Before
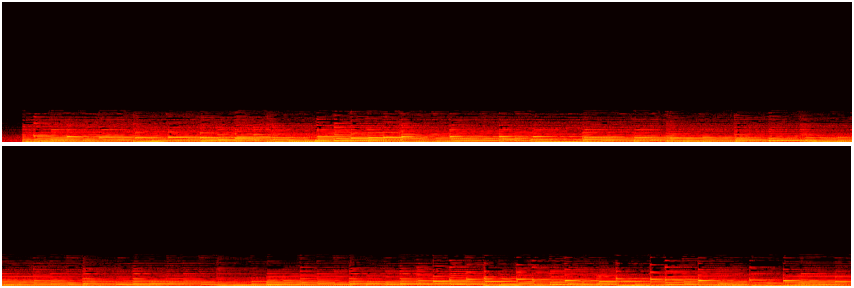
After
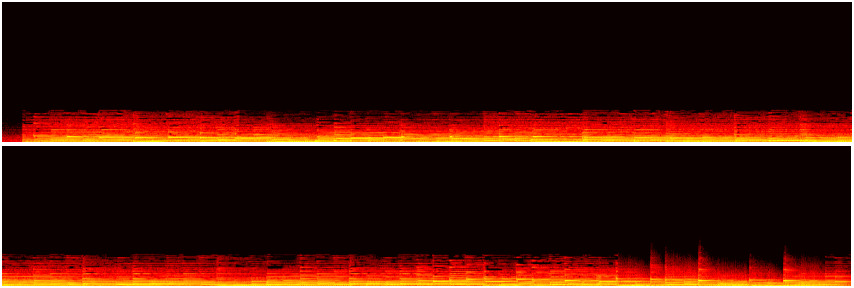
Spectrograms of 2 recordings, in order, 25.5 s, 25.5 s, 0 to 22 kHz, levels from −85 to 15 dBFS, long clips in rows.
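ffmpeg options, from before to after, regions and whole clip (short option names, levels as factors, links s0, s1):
-filter_complex "[0:a]asettb=1/sr,asplit=3[s0][s1][s2];[s0]atrim=end=3.554[s3];[s1]atrim=start=3.55:end=7.22,asetpts=PTS-STARTPTS,afade=t=in:d=0.004:c=qsin,afade=t=out:st=3.666:d=0.004:c=qsin,lowpass=f=1200:p=1,asplit=2[s4][s5];[s5]adelay=29,volume=0.631[s6];[s4][s6]amix=inputs=2:normalize=0,atrim=end_sample=161847[s7];[s2]atrim=start=7.216[s8];[s3][s7]acrossfade=d=0.004:c1=hsin:c2=qsin[s9];[s9][s8]acrossfade=d=0.004:c1=qsin:c2=hsin,asettb=1/sr,asplit=3[s10][s11][s12];[s10]atrim=end=21.984[s13];[s11]atrim=start=21.98:end=25.09,asetpts=PTS-STARTPTS,afade=t=in:d=0.004:c=qsin,afade=t=out:st=3.106:d=0.004:c=qsin,equalizer=f=3600:t=o:w=1.1:g=-7.5,adynamicsmooth=sensitivity=0.5:basefreq=680[s14];[s12]atrim=start=25.086[s15];[s13][s14]acrossfade=d=0.004:c1=hsin:c2=qsin[s16];[s16][s15]acrossfade=d=0.004:c1=qsin:c2=hsin,dynaudnorm=f=390:g=5:m=3.76,alimiter=limit=0.501:level=0:latency=1:release=478,volume=1.33"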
